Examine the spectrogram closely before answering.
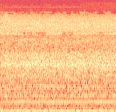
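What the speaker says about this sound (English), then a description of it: "And I have my fan on, so if you hear like a little humming thing in the background, that would be what it is" A household electric fan hums quietly in a bedroom, a faint, steady drone with a low tonal buzz and soft airy hiss, unchanging and alone.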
